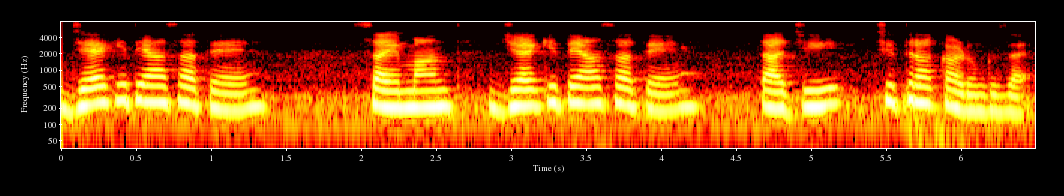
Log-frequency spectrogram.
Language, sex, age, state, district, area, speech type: Goan Konkani, female, 30-45, Goa, Salcete, rural, spontaneous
